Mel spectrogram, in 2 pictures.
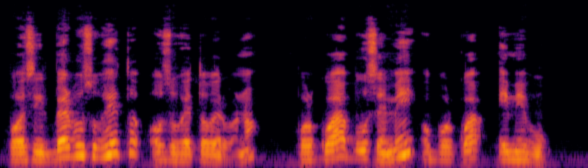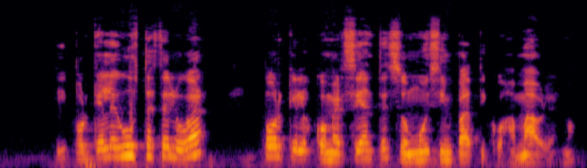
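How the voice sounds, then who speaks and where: A man giving a recorded French lesson in Spanish, patient, saying words slowly twice and checking with a quick "¿sí?". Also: a little high, a little mellow. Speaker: French teacher.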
